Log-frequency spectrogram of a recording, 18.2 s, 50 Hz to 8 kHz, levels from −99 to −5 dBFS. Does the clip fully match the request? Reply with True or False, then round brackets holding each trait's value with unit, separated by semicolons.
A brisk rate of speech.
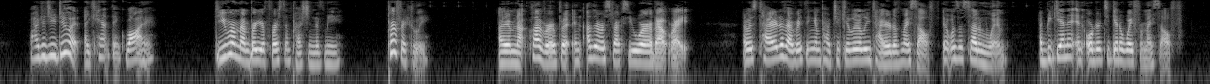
False (180 wpm)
